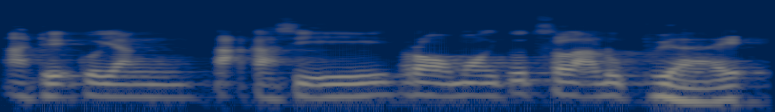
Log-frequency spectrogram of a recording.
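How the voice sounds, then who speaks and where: A man, a Sunday school teacher telling a story to children in a lively, chatty, folksy way. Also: on the low side, unhurried. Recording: dull echoey hall recording.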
